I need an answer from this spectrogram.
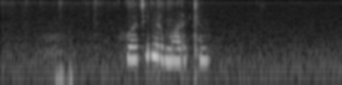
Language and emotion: Russian, neutral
